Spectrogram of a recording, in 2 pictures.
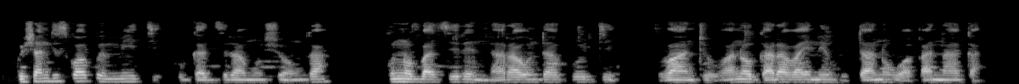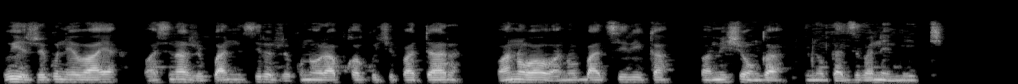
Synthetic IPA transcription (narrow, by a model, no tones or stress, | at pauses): kuʃandiswakwe̞mitikuɡʱad͡ziramuʃo̞ŋɡa | kuno̞ɓat͡siɾendaɾaundak̚uti | ʋantʰuʋano̞ɡʱaɾaʋaine̞ɦutano̞ɦwakanaːka | uje̞ʐe̞kune̞ʋaja | ʋasinaʐikwanisiɾoʐe̞kuno̞ɾapwakut͡ʃipataɾa | ʋano̞waoʋano̞ɓat͡sirika | pamiʃo̞ŋɡa | ino̞ɡʱad͡zirwane̞miːti̥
